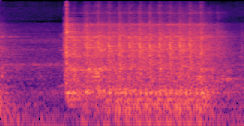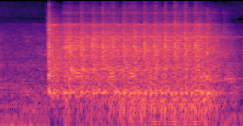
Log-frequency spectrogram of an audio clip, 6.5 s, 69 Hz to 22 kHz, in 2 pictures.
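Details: Vintage Kinetic Honda 2-stroke scooter, early-morning cold start: two cranking attempts, each a few seconds of rough churning that dies without catching; long starter struggle, weak ignition, battery draining. Hard starting, cause not confirmed.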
